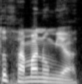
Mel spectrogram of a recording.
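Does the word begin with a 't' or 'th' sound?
th. The word begins with a 'th' sound. This is the original standard form. "মূলত সামানুমিয়া"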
